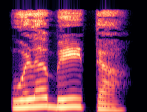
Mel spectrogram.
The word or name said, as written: ಒಳಬಟ್ಟೆ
